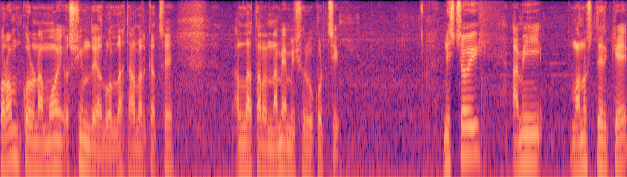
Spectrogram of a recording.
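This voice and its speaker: A man talks in an unremarkable speaking voice at a medium pitch. His pitch variation is ordinary. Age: 30s. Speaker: Tarawih prayer imam. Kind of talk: interview answer, verse translation.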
